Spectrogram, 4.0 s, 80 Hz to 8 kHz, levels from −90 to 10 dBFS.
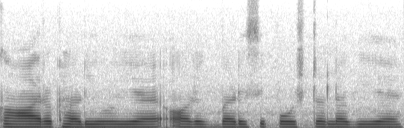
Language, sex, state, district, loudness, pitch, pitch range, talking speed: Hindi, female, Chhattisgarh, Raipur, -17 LUFS, 165 Hz, 165-170 Hz, 165 wpm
